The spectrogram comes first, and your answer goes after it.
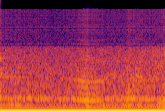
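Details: Kenyan swarm of African honey bees, Apis mellifera scutellata, during capture by a beekeeper with children nearby; an unbroken, thick droning hum that holds an even pitch without pause.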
